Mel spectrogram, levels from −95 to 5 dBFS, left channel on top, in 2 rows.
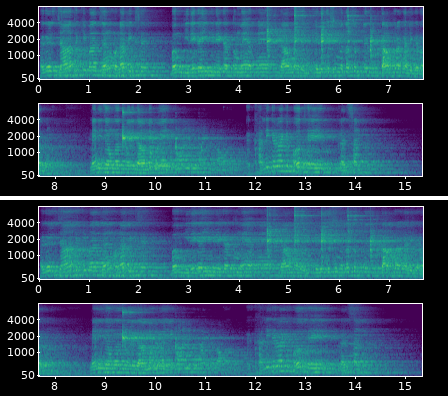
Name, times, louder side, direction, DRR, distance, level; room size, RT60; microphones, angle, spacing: voice 1, 0.0-2.2 2.6-8.0 8.7-10.3 11.8-14.1, left 2 dB, 80° left, -1 dB, 3.2 m, -28 dB
voice 2, 3.8-4.1 9.7-11.6, equal, 75° right, -3 dB, 4.3 m, -34 dB
sound 1, 4.5-7.1 8.2-11.5, left 2 dB, 15° left, 2.3 m, -32 dB
24.0 x 13.0 x 9.1 m, 2.4 s
head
